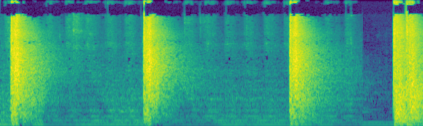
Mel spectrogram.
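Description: Handgun shots fired one at a time on an indoor range, about two seconds apart, each with a short echo that dies away off the range walls. Four shots, the last a quick double.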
